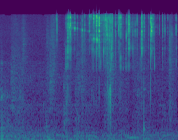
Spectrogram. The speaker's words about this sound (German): Ich nehme dafür hier meinen Tee mal kurz in die Hand, schmeiße ein paar Kluntjes rein und jetzt gieße ich heißen Tee drauf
